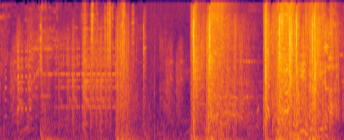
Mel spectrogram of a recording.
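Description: Grenade blasts in Valorant, several loud booming explosions with crashing debris that arrive a second or two apart over a busy background of game action.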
